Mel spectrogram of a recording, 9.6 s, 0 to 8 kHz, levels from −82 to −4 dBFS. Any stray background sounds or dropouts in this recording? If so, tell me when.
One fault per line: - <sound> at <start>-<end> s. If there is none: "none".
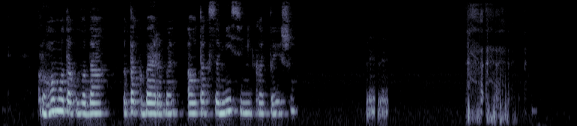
- laugh at 6.1-6.5 s
- laugh at 7.8-8.8 s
